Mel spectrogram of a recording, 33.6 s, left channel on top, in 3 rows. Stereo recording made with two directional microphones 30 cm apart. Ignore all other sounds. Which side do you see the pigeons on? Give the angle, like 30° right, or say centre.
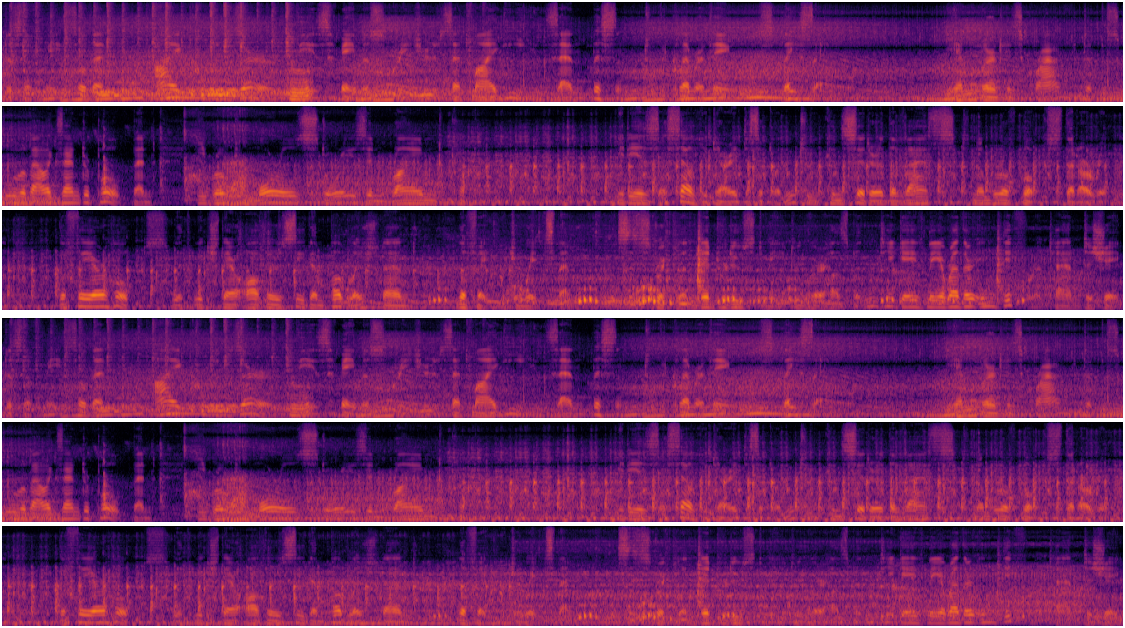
50° left.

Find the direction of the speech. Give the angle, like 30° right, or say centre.
20° left.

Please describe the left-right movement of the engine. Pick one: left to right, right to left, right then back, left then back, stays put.
left to right.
